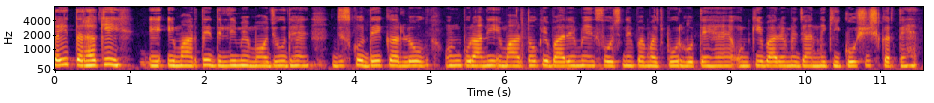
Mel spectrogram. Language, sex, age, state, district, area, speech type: Urdu, female, 18-30, Uttar Pradesh, Ghaziabad, urban, spontaneous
